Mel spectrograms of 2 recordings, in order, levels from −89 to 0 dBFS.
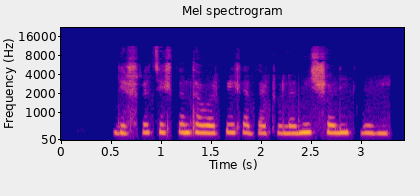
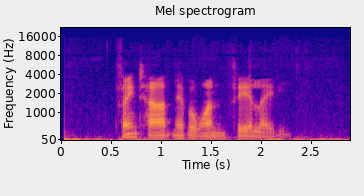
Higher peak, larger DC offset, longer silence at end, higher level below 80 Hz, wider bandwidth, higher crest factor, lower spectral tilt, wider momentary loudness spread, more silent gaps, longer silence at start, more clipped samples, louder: second, -14 dBFS vs -4 dBFS; neither; first, 0.15 s vs 0 s; second, -80 dBFS vs -50 dBFS; second, 11.5 kHz vs 16 kHz; second, 14 dB vs 22 dB; second, -3.5 dB/octave vs -6 dB/octave; about the same, 10 LU vs 10 LU; neither; first, 0.55 s vs 0.05 s; neither; second, -27 LUFS vs -24 LUFS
